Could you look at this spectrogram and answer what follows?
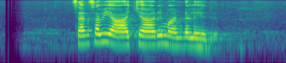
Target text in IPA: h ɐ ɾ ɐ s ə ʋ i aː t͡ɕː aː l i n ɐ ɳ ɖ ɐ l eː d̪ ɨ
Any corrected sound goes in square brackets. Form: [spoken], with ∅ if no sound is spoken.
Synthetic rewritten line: [s] ɐ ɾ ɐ s [ɐ] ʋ i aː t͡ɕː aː [r] i [m] ɐ ɳ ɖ ɐ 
